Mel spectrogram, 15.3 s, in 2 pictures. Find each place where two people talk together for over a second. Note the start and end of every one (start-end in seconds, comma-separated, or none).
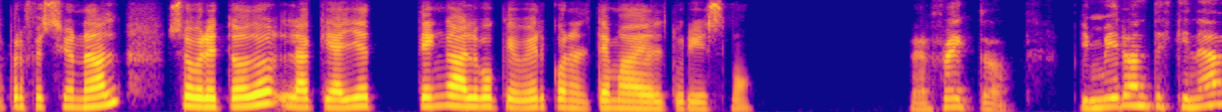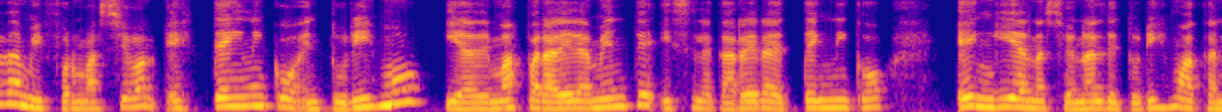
none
